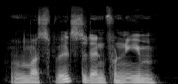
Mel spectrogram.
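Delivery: mumbling with full mouth. A character holding a waffle answers another: mumbling with full mouth. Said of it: "murmelte mit vollem Mund".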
